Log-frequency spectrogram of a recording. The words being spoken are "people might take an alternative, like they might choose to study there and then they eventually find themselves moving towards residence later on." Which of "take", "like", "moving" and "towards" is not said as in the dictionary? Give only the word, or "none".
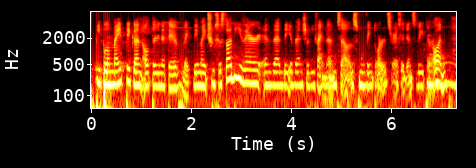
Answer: towards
